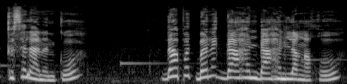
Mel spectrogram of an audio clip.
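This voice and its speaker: High-voiced, cutting, hurt young girlfriend. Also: animated, normal speed, bright, forceful tone. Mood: angry, incredulous. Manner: sarcastic, cutting. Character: hurt, sarcastic young woman confronting cheating boyfriend. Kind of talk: radio drama acting. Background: faint background music.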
